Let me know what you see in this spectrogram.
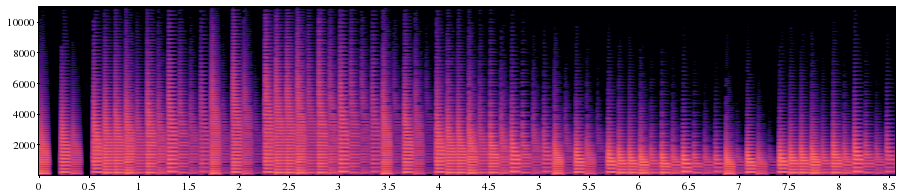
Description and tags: TR LOOP - 0519
goa goa-trance goatrance loop psy psy-trance psytrance trance
psy, goa-trance, psytrance, psy-trance, trance, goa, loop, goatrance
